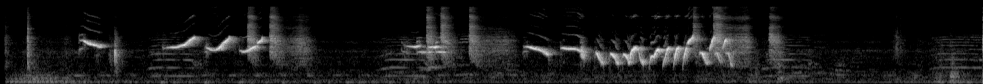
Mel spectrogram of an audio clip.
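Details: White-rumped shama singing actively in a breeding cage: rich whistled phrases, with some notes rising and others falling steeply, given in bursts separated by short pauses. A few sharp clicks and scratchy notes are mixed in.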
